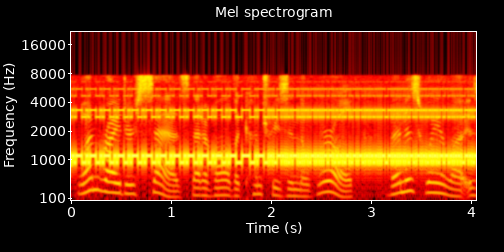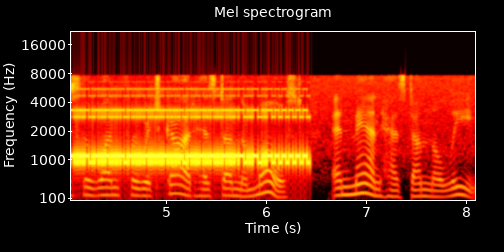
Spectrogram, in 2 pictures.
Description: NAVTEX (SITOR-B), 100 baud, 170 Hz shift, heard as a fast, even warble, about 1020 Hz centre, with speech in English. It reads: ES UN EXEMPLE DARGUMENT DE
